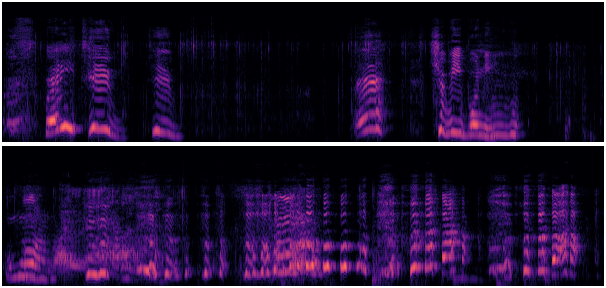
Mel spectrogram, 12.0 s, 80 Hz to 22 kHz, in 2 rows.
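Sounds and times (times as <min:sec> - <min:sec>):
crinkling and rustling: 0:00.0 - 0:08.7
child vocalizing: 0:03.5 - 0:04.0, 0:06.0 - 0:07.9.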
